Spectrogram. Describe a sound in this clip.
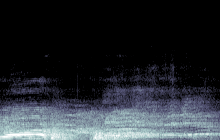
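A kick thuds against a wrestler's body.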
